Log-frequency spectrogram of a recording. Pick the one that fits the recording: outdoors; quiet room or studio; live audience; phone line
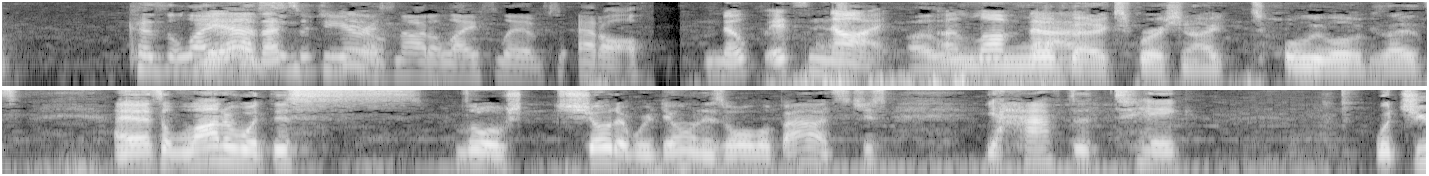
outdoors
